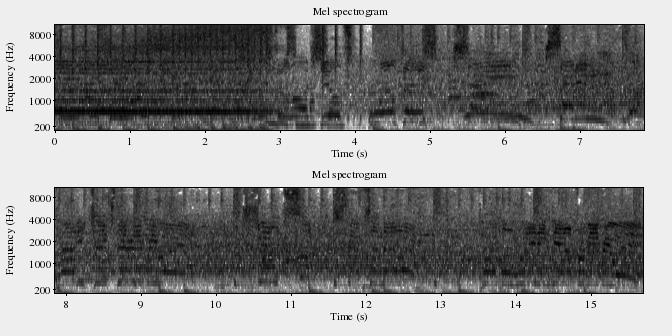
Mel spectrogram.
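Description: A loud, brash sting introducing the week's big game segment: a sustained musical chord for about three seconds, then a dense, busy burst of swooping tones and crowd-like noise that carries on to the end.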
